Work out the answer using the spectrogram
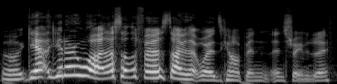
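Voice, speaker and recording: A woman's voice: on the high side, big pitch swings, fast talker, no echo. A woman streaming a game, chatting casually in a playful, teasing way. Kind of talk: casual chat while gaming.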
